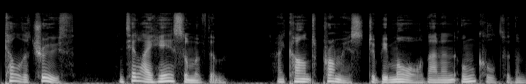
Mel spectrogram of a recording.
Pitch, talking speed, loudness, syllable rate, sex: 110 Hz, 240 wpm, -20 LUFS, 5.8 syllables/s, male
